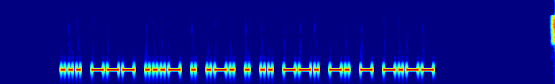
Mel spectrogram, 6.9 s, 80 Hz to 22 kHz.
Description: Morse code, heard as a keyed tone, about 25 wpm, 700 Hz. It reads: SOVEREIGNTY
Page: morse-code-ninja-practice-25wpm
